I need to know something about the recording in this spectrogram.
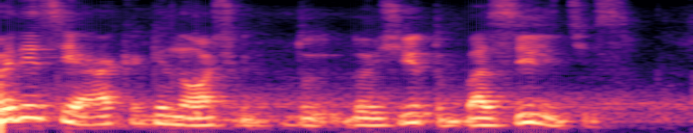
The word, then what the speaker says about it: Basilides: heresiarca gnóstico do Egito basilides é isso basilides Bas Tá certo a pronúncia aqui basil negava a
